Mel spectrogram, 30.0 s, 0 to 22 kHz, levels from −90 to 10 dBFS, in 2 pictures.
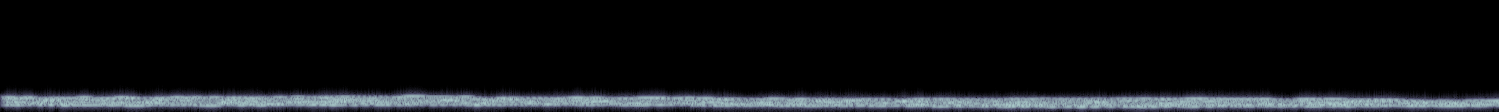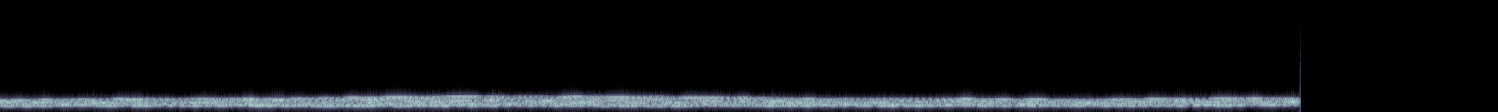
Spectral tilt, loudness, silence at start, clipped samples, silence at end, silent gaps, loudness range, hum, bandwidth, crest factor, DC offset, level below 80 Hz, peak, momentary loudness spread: -14 dB/octave; -20 LUFS; 0 s; under 0.1%; 2 s; none; 2 LU; none; 0.7 kHz; 16 dB; under 0.1%; -86 dBFS; -4 dBFS; 3 LU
